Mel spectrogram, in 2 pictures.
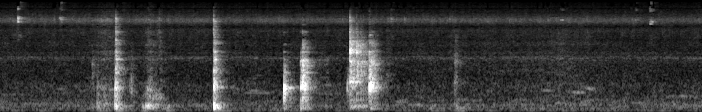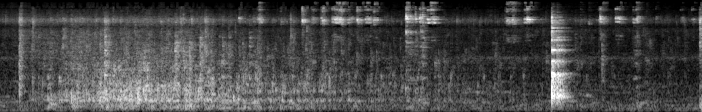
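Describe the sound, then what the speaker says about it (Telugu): Mutton trotters (paya) poured into fried masala in a pan: scattered utensil clinks, then a steady sizzling hiss for a few seconds as the liquid hits the hot pan, followed by more sparse clinks. "ఇప్పుడు ఈ మసాలా అంతా బాగా వేగిపోయిందండి ఇప్పుడు మటన్ పాయ పోసుకుందామండి"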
